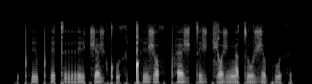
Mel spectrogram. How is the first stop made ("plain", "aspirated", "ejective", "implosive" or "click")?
aspirated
